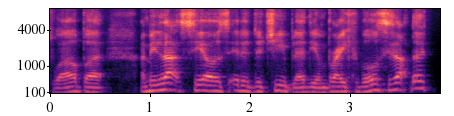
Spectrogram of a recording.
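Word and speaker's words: Irriducibili: But I mean, Lazio's Irreducibile, the Unbreakables, is that the correct pronunciation? Yeah. Irreducibile, pretty much there, yeah.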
